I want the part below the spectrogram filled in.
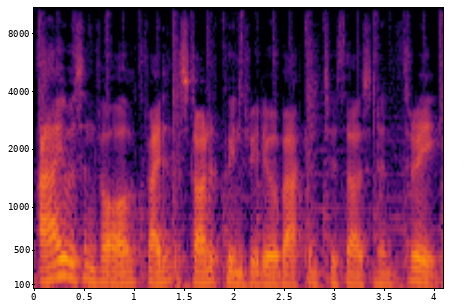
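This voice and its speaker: A man's voice: mid-range voice, moderate pace, creaky, music in the background. A middle-aged man giving a recorded personal message in plain, conversational speech. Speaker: former student radio volunteer.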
